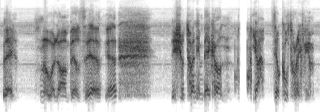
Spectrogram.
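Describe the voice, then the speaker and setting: An actor playing a sardonic German scientist in a video game, with a German accent and a deadpan, wry manner, heard through a radio filter. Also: male voice, medium pitch, gravelly, slightly rough, dull audio, heavily acted. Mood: droll. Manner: deadpan, wry, theatrical asides with drawn-out words. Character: sardonic male German scientist, dry dark humour. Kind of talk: scripted video game character lines.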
